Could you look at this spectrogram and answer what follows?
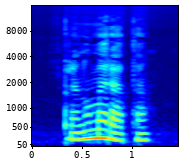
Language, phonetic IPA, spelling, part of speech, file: Polish, [ˌprɛ̃nũmɛˈrata], prenumerata, noun, LL-Q809 (pol)-prenumerata.wav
